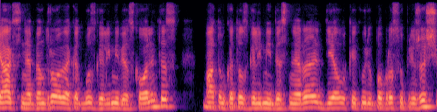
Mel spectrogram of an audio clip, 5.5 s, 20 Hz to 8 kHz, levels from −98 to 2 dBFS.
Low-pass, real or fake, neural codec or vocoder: 7.2 kHz; real; none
